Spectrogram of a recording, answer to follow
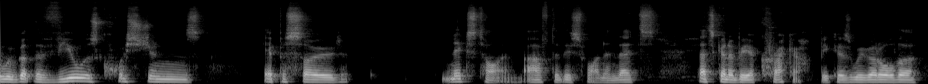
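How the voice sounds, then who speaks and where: A man's voice: fairly low pitch, dark tone. A man hosting a podcast, chatting casually and rambling with lots of fillers and restarts over a video call. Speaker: podcast host. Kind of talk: casual chat.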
